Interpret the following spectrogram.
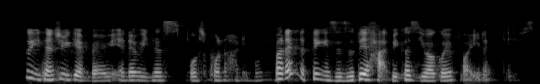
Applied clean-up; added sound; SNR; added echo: neural mask model DeepFilterNet 3.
